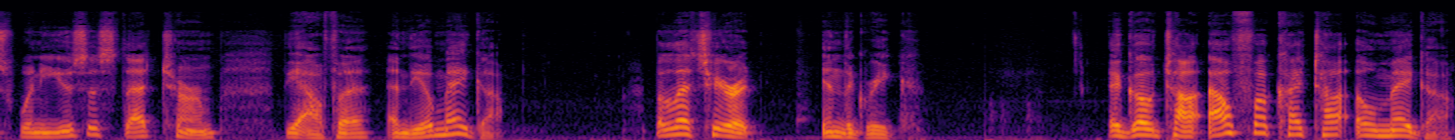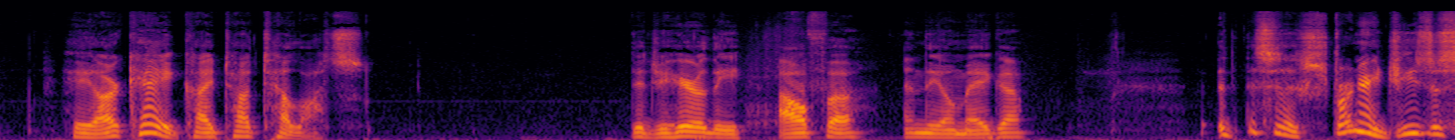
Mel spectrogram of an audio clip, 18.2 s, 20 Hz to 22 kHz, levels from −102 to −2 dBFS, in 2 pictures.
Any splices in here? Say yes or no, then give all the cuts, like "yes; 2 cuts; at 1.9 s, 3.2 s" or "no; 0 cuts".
yes; 2 cuts; at 9.4 s, 16.8 s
